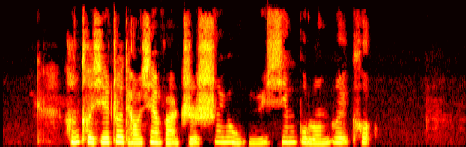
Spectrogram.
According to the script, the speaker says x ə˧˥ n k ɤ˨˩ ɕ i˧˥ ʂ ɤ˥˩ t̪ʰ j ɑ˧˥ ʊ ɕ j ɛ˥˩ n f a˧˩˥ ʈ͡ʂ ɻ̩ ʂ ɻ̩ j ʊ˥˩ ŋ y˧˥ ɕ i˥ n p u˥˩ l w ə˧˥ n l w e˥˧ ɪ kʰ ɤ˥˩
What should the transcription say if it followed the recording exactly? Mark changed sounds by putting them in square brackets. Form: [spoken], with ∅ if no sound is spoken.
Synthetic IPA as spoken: x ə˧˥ n [kʰ] ɤ˨˩ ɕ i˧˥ [ʈ͡ʂ] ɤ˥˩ t̪ʰ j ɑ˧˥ ʊ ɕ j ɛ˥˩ n f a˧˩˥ ʈ͡ʂ ɻ̩ ʂ ɻ̩ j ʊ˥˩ ŋ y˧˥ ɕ i˥ n p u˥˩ l w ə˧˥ n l w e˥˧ ɪ kʰ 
